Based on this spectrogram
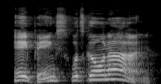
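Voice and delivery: casual tomboy greeting; raspy, boyish voice. Acted. Rainbow Dash greets Pinkie, a touch raspy and boyish. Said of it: "Her voice was raspy and almost boyish".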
